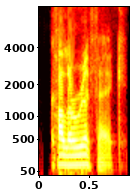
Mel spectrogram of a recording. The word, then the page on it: colorific: American English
